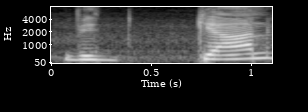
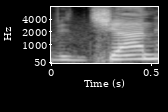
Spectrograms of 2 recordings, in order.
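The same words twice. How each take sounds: First: The middle cluster has a g sound. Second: The middle cluster has a j sound. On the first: This is the popular way of saying it. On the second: This is the correct way of saying it.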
